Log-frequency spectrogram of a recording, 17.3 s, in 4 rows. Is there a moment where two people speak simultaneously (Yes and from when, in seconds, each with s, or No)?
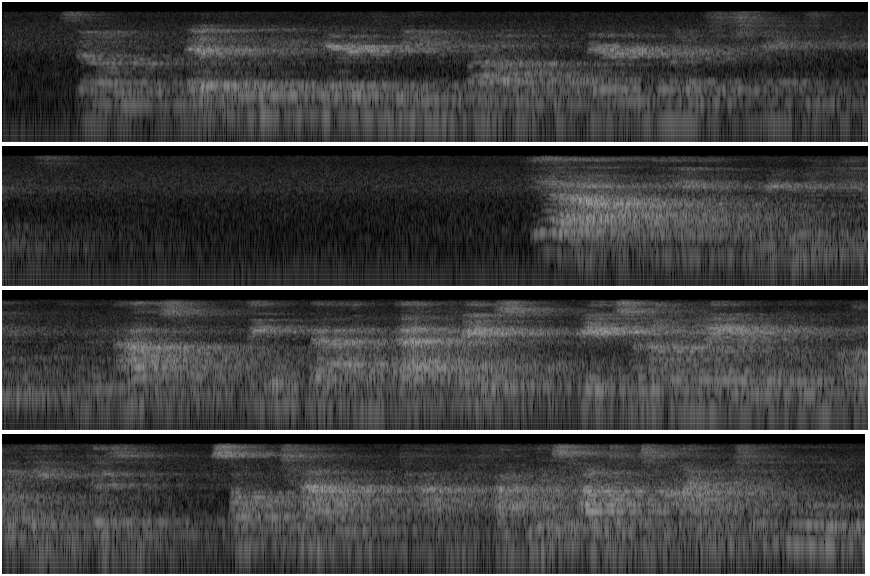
No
